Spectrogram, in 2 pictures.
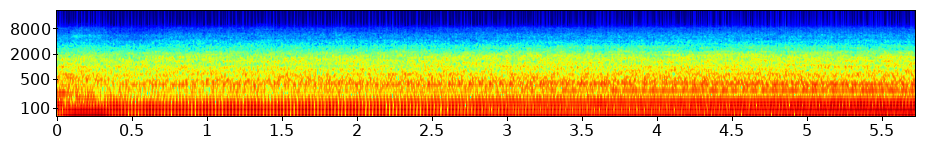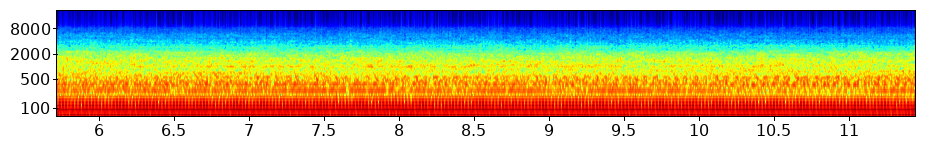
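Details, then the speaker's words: Evo with Tomei exhaust and stock OEM downpipe reinstalled: catches quickly and settles into a deep, even idle with steady firing, no ticks, rattles or hunting; normal healthy cold start. "i'm gonna want to hear the startup with the tomi exhaust and stock downpipe"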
